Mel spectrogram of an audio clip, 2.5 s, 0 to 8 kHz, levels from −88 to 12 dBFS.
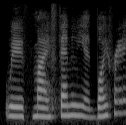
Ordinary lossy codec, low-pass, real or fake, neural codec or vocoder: none; 7.2 kHz; fake; codec, 16 kHz, 0.5 kbps, X-Codec, WavLM features, trained on Multilingual LibriSpeech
